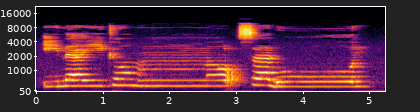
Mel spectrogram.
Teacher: Third point इदगाम शफ़ी. میم ساکن کے بعد میم آئے تو میم کو میم سے ملا کر گنہ کے ساتھ پڑھا جائے گا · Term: ادغام شفیع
